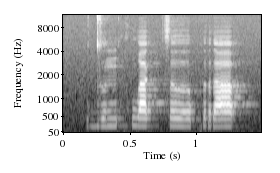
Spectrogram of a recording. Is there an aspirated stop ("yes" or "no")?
yes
